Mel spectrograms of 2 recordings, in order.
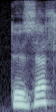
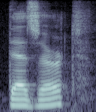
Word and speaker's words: dessert: دیزرت رو به همین صورت تلفظ بکنید، چون اگر بخواید تلفظش رو بگید دزرت، اگر بخواید اسرش رو قسمت اول بیارید شبیه به کلمه بیابان میشه دزرت. پس قسمت دوم دیزرت و اولی ای و دومی صدای دزرت.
